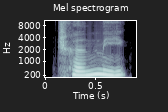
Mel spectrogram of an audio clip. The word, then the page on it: 沉迷: chén mí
